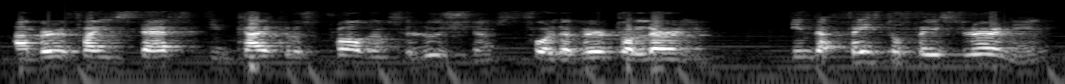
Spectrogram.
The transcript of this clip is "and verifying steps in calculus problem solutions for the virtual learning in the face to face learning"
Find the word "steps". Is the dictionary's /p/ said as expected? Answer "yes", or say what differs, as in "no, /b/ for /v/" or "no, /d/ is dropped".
no, /f/ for /p/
